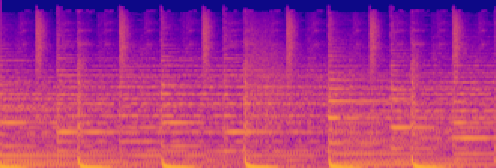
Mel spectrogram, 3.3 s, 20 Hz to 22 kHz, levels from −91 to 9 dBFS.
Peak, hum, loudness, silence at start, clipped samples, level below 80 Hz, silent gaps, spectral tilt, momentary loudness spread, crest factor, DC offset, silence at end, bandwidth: -2 dBFS; none; -17 LUFS; 0 s; under 0.1%; -18 dBFS; none; -4.5 dB/octave; 3 LU; 14 dB; under 0.1%; 0 s; 18 kHz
